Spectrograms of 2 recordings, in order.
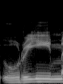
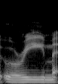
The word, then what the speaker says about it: Urim: In the Old Testament, the high priest had a couple of objects that were known as the Urim and Thummim, or as Americans say, the Urim and Thummim.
